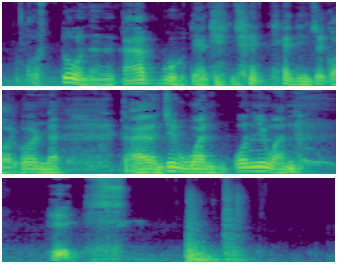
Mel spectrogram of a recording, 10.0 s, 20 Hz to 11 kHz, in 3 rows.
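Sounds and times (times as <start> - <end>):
dull thump: 8.5 - 9.2.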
